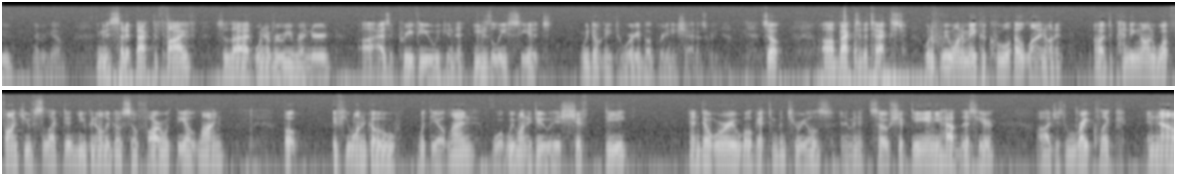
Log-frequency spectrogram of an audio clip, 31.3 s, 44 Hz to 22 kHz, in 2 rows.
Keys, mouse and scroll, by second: 0.0 Escape, 6.3 F12, 6.3 Escape, 23.6 shift+d.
